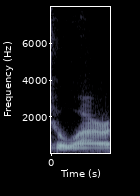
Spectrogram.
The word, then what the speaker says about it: tewari: Tawari. Its Japanese term is tawari.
